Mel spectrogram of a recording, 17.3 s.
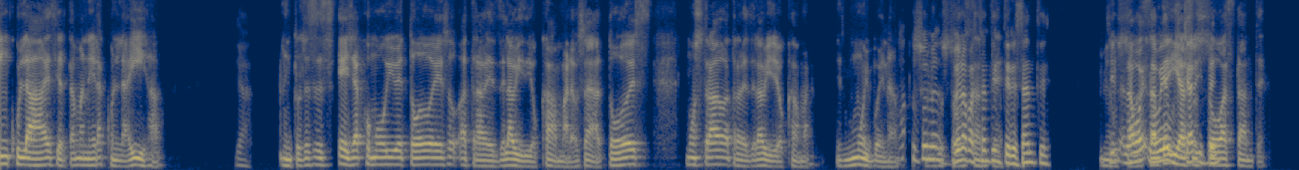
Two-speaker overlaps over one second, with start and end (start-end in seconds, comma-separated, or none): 11.9-13.4, 14.7-16.3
